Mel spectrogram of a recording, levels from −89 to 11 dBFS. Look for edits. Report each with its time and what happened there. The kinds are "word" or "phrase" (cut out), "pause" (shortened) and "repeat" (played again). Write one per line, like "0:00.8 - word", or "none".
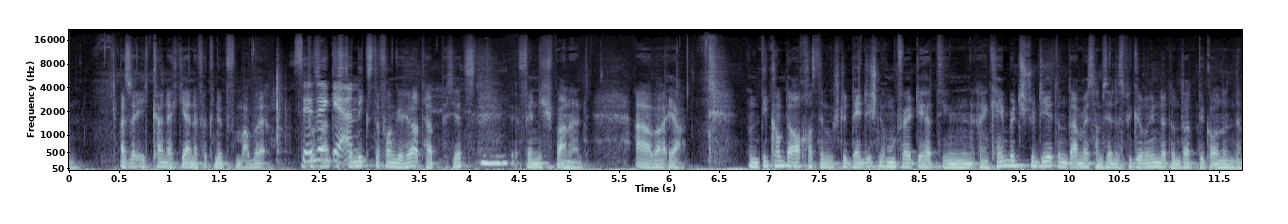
0:06.9 - word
